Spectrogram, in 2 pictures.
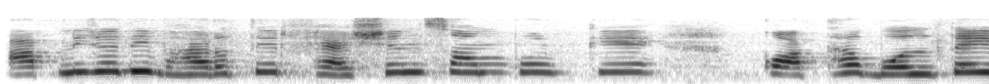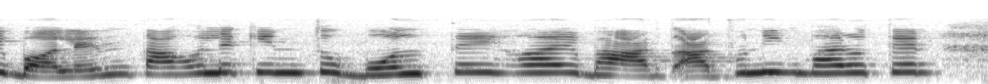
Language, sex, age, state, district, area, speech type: Bengali, female, 60+, West Bengal, Purulia, urban, spontaneous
